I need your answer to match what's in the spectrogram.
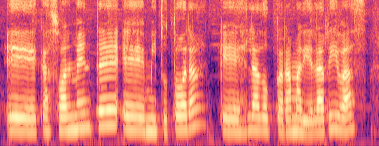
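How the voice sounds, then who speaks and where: Hesitant Venezuelan woman, slightly high. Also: clean tone. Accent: Venezuelan Spanish. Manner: hesitant, many fillers. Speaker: guest researcher. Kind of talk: podcast interview.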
